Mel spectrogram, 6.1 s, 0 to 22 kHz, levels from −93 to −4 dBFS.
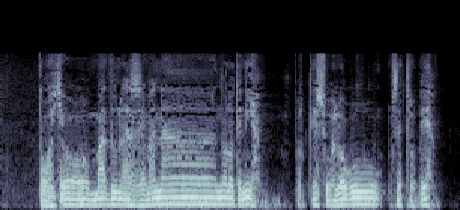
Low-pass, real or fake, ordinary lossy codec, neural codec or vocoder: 10.8 kHz; real; AAC, 24 kbps; none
